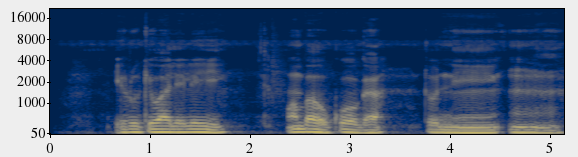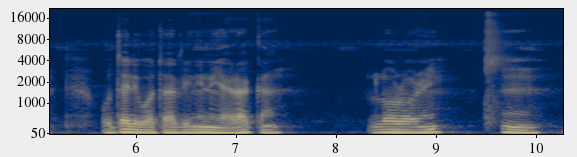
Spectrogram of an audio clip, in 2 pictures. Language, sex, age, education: Yoruba, male, 15-29, tertiary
